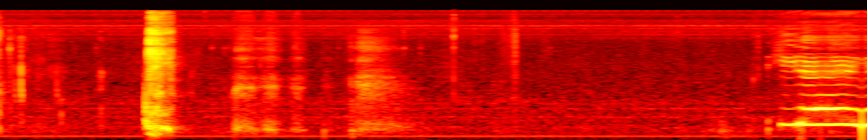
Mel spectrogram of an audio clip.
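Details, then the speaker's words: Four-week-old baby boy sneezing: a single abrupt, burst-like sneeze in a quiet room, followed by soft baby sounds and then a musical tone; an ordinary sneeze. "got smiles and sneezes in one video and another smile"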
